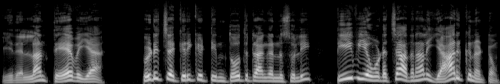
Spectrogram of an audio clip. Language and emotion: Tamil, angry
